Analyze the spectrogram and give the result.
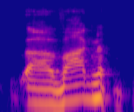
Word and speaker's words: Wagner: It feels like, you know, you always see Wagner.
